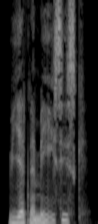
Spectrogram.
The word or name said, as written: vietnamesisk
